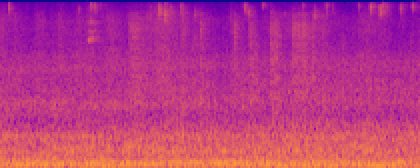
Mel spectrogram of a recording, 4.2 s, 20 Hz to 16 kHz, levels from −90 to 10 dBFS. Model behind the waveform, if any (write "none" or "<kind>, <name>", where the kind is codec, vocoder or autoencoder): none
